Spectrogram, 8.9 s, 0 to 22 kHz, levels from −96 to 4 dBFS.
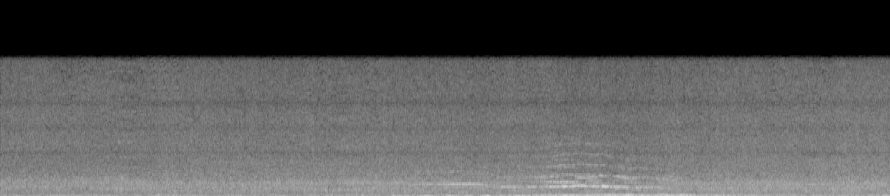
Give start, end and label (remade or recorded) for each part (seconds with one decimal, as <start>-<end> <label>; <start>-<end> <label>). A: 0.0-0.6 recorded; 0.6-1.8 remade; 1.8-3.0 recorded; 3.0-3.7 remade; 3.7-4.6 recorded; 4.6-5.5 remade; 5.5-7.6 recorded; 7.6-8.3 remade; 8.3-8.9 recorded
